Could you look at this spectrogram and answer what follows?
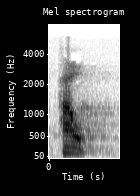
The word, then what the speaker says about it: hwyl: It's spelled H-W-Y-L. Howl. Okay, good. That was a good guess.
